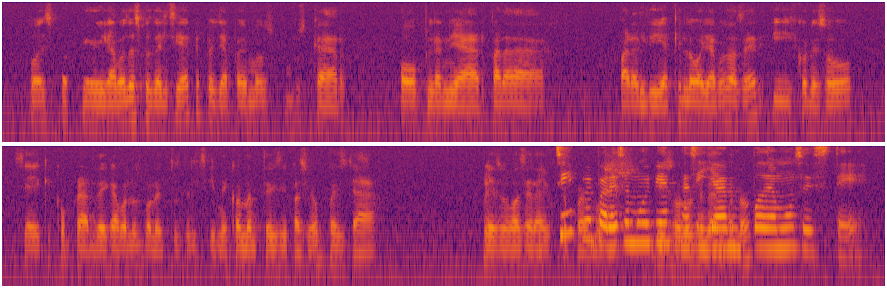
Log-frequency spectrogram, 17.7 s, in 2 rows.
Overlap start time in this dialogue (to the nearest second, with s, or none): 15 s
